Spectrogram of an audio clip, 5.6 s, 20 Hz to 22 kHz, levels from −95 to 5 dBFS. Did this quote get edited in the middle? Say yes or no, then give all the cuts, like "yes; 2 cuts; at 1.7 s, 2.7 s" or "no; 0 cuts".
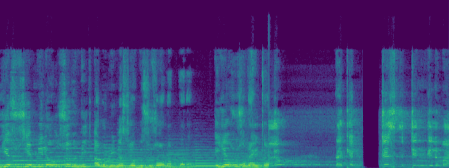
yes; 1 cut; at 3.4 s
